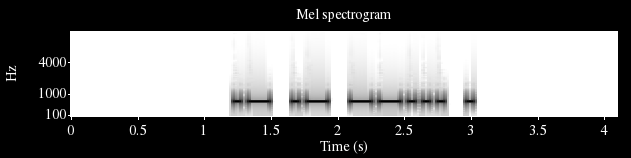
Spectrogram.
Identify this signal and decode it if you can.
Morse code, heard as a keyed tone, about 22 wpm, 700 Hz. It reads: AA7E
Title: USA Call Signs - 2x Character Spacing - 22wpm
